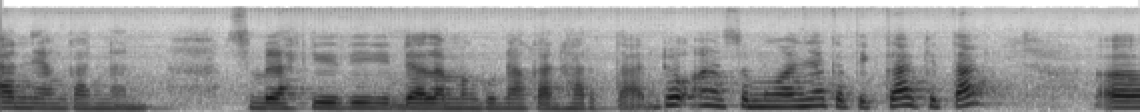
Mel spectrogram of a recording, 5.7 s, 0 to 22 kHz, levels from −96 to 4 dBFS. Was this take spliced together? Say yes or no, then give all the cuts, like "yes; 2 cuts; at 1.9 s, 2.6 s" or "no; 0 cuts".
no; 0 cuts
